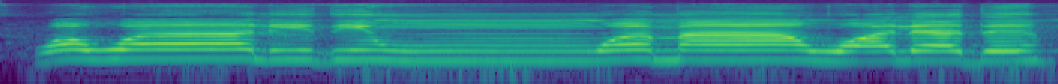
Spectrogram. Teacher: میم زبر الف ما الف مدہ ہے، ایک الف کے برابر اس کو لمبا کریں گے ، یعنی اس کو یہاں پہ مد اصلی کریں گے، یعنی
